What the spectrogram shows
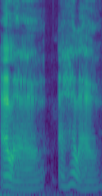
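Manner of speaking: put-on posh English accent. Put on the spot to show they can do posh, posh accent. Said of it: "can do posh as well if you want".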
